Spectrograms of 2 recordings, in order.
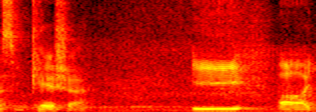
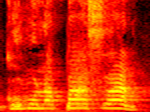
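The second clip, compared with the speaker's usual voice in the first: much higher, slow emcee call-out; hyping the crowd; slower than usual. Retold or imitated. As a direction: stretch it out to a full arena.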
